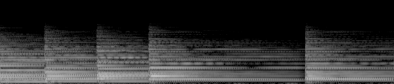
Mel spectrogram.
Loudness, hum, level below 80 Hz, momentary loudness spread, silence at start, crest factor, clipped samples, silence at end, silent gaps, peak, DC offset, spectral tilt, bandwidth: -24 LUFS; none; -58 dBFS; 13 LU; 0 s; 16 dB; under 0.1%; 0 s; none; -8 dBFS; under 0.1%; -8 dB/octave; 6.8 kHz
